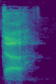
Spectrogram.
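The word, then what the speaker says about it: Te: When you embrace the Li in yourself, you're able to work in virtue, and virtue is T-E, how do you pronounce that? – You pronounce it duh. – Duh, okay, yeah, yeah.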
